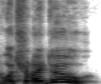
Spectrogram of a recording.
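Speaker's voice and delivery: high-pitched, acted exasperated question; helpless appeal. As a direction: ask as if worn down by nagging. Acted plea of tempted patient.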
